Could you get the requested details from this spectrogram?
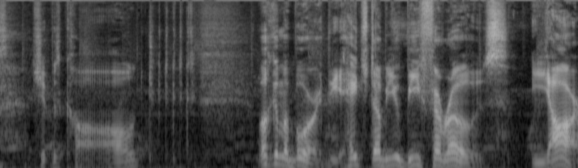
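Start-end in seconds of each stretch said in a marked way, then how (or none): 2.6-5.8 very slow, drawn-out pirate voice. Voicing an android greeter dressed like a pirate: pirate greeter voice. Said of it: "he's dressed like a pirate".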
